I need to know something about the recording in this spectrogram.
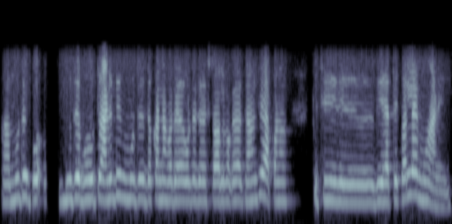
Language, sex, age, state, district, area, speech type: Odia, female, 60+, Odisha, Jharsuguda, rural, conversation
